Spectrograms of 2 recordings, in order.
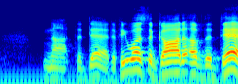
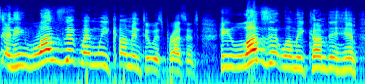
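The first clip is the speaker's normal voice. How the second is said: full preaching voice; 7 semitones higher, 7 dB louder than usual. Acted. Preacher urging the congregation toward God's presence, preaching at full force. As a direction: raise the pitch and pour it out to the congregation.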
